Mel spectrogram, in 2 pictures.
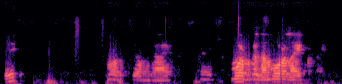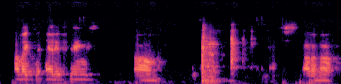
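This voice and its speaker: A man in his thirties speaks as a guest on a casual panel, hedging and trailing off as he thinks aloud. His voice is low and husky. It comes through a tinny, phone-like channel. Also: lively intonation, slow, pauses often. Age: 30s.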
